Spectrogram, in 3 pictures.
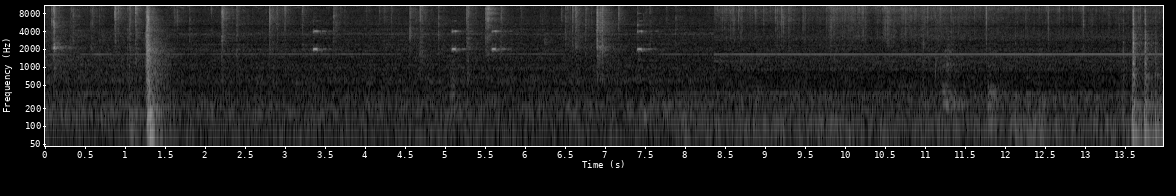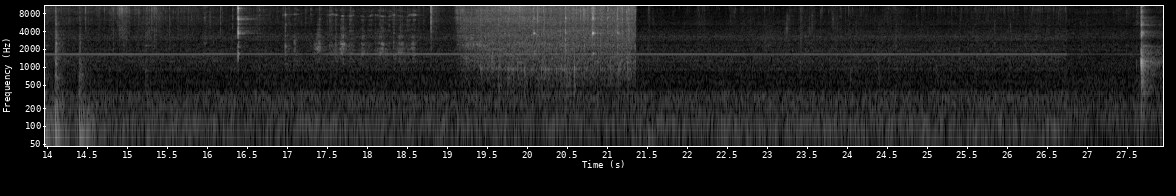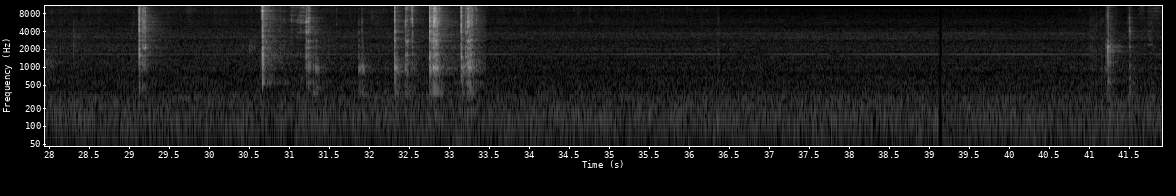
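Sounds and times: microwave humming: 0:00.0 - 0:32.4
microwave keypad beeps: 0:03.3 - 0:03.6, 0:05.1 - 0:05.9, 0:07.4 - 0:07.7
sauce sizzling in a pan: 0:08.4 - 0:16.9, 0:18.4 - 0:21.4.

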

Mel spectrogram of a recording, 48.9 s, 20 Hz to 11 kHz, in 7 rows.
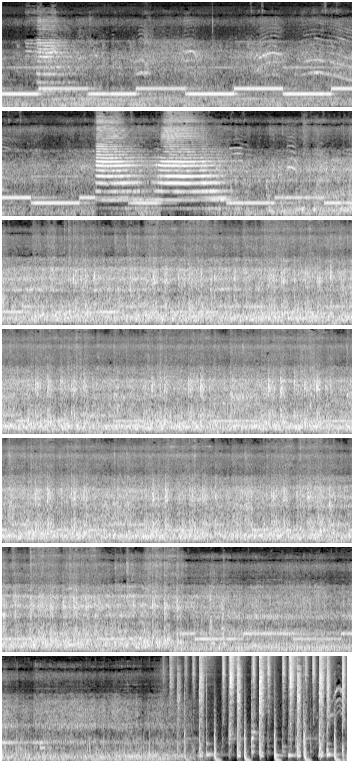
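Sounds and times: warning tone beeping: 0:00.0 - 0:10.3, 0:11.3 - 0:15.0
train wheels clattering over rails: 0:12.3 - 0:39.8.

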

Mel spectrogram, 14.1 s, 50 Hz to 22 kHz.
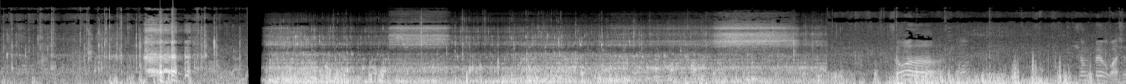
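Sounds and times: underwater bubbles gurgling: 0:03.3 - 0:10.4.

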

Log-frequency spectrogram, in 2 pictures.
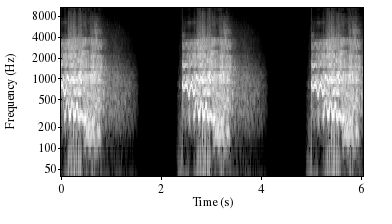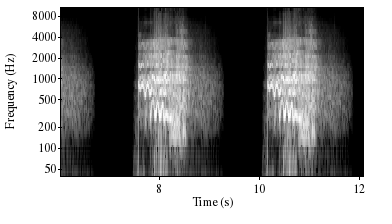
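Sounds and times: horse neighing: 0:00.0 - 0:00.9, 0:02.4 - 0:03.5, 0:05.0 - 0:06.0, 0:07.6 - 0:08.6, 0:10.2 - 0:11.2.

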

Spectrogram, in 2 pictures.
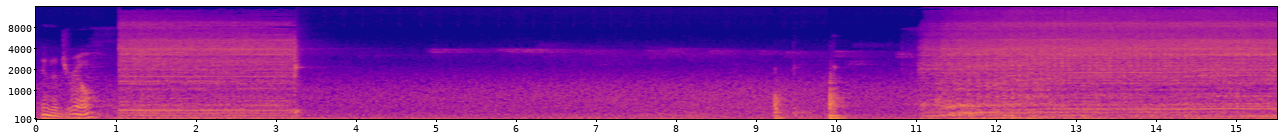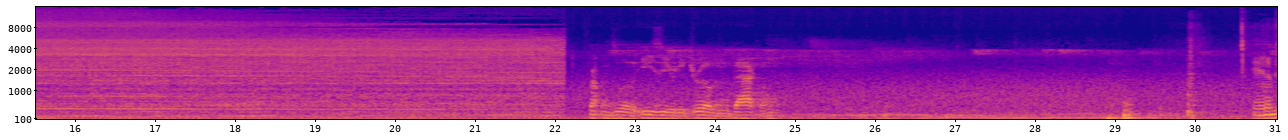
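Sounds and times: power drill drilling: 0:01.0 - 0:03.4, 0:10.8 - 0:22.1.

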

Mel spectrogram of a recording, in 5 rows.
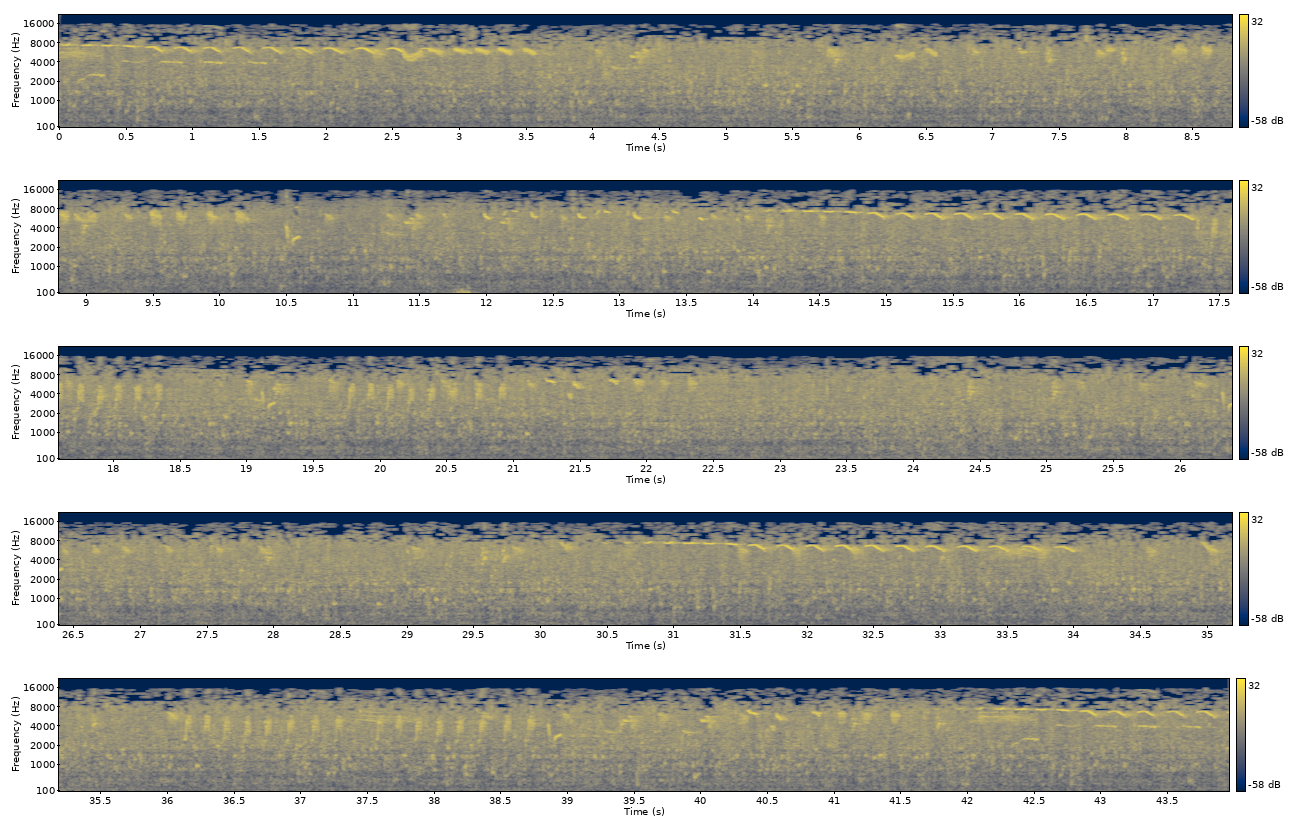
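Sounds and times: bird singing high trill: 0:00.0 - 0:03.5, 0:42.1 - 0:43.9
waterfall pouring into pool: 0:00.0 - 0:43.9.

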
